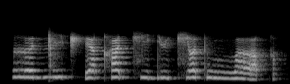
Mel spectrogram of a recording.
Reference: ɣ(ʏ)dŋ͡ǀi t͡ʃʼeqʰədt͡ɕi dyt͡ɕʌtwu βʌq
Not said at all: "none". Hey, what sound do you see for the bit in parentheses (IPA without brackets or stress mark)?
ə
